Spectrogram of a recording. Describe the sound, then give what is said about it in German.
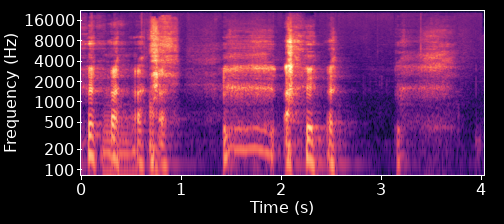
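A run of harsh, rasping coughs comes in uneven bursts, mixed with throaty, strained vocal sounds and short pauses between fits. The coughing is fairly loud and no one speaks. “Boah, Alter, ich bring den Husten nicht weg.”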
